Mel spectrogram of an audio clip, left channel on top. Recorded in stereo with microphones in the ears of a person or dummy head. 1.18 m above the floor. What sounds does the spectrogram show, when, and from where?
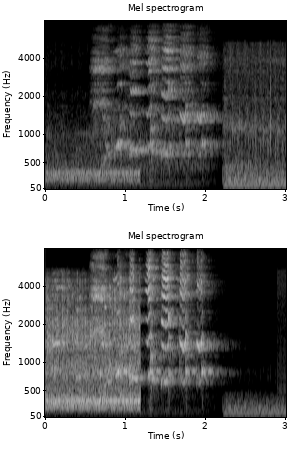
0.6 s laughter: 65° right (ahead or behind), 1.0 m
